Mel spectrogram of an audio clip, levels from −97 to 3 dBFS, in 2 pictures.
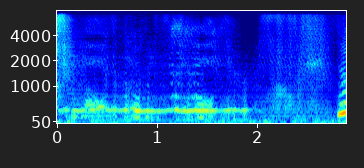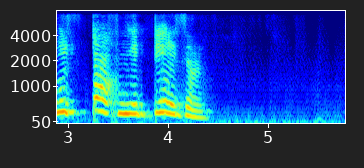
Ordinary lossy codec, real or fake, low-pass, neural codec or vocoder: none; fake; 7.2 kHz; codec, 16 kHz, 1 kbps, FreqCodec, smaller model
